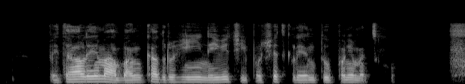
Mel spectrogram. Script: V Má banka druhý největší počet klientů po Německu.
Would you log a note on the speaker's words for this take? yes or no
yes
